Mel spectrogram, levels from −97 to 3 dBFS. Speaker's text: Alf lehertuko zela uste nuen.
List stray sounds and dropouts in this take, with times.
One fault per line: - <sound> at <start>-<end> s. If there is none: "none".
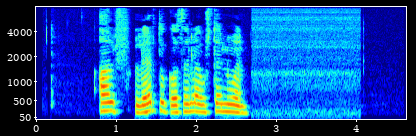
none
